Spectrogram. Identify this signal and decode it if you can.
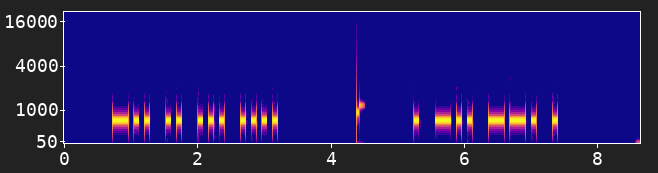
Morse code, heard as a keyed tone, about 15 wpm, 700 Hz. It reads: DISH EDGE
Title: Sentences from Top 1300 Words - New Word Drill - 15wpm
